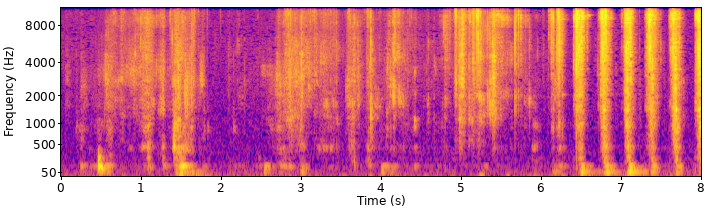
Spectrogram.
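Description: Knife scraping and working a sea bass during cleaning, in short raspy strokes with a dull knock under each. The strokes come irregularly at first, then settle into a fast, even run of about four a second from about six seconds in.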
